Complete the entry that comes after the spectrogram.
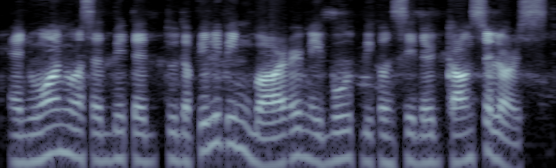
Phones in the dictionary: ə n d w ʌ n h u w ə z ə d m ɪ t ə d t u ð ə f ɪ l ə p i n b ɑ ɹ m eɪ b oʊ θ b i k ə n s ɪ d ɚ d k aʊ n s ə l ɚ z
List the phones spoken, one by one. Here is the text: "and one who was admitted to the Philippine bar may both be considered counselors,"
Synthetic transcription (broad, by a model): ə n d w ʌ n h u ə s ə d m ɪ t ə d t u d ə f ɪ l ə p i n b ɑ ɹ m eɪ b oʊ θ b i k ə n s ɪ d ɚ d k aʊ n s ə l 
